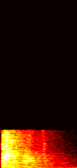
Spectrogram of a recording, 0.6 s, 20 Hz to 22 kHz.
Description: dropwood1.mp3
